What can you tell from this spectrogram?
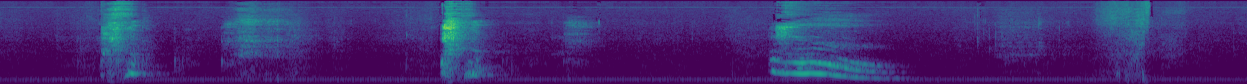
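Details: Three sneezes in a row from a boy: several small, sharp bursts of air with a brief voiced squeal, separated by quiet room hum; sneezing.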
